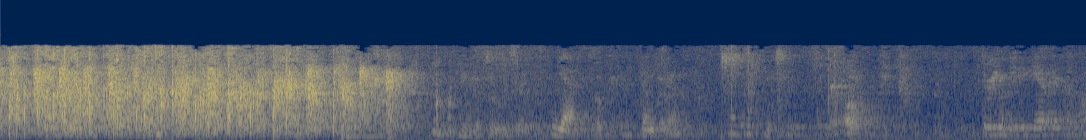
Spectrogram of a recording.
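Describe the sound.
Loud, dense applause from an audience fills the first four seconds, then fades quickly into a few scattered claps as voices begin talking.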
